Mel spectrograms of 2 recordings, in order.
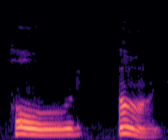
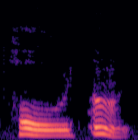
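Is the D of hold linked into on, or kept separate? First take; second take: separate; separate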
